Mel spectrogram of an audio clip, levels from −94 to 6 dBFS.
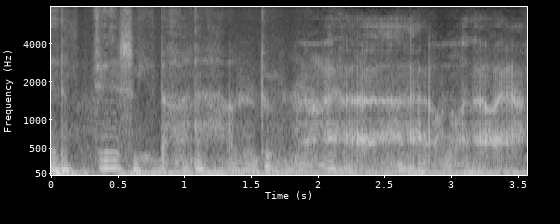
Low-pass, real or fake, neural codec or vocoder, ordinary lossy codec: none; fake; codec, 16 kHz, 0.5 kbps, FunCodec, trained on LibriTTS, 25 frames a second; none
